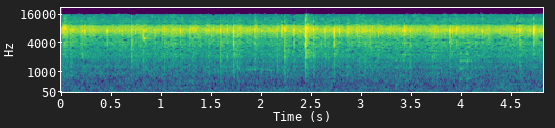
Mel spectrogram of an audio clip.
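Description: A chickpea snack with coriander is stirred in a pan, giving a steady close sizzle with scraping stirring touches throughout and no talk.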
